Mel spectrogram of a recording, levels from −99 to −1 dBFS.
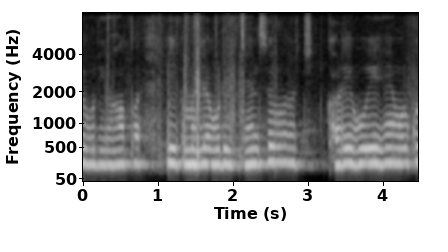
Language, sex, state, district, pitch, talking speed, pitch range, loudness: Hindi, female, Uttar Pradesh, Deoria, 235 Hz, 185 wpm, 230-240 Hz, -28 LUFS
